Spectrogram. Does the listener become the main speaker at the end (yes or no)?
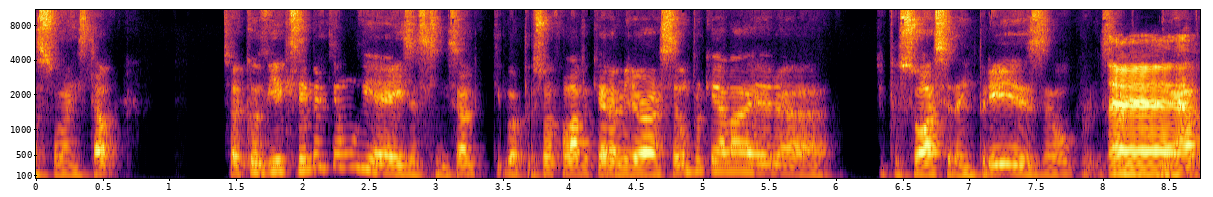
yes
